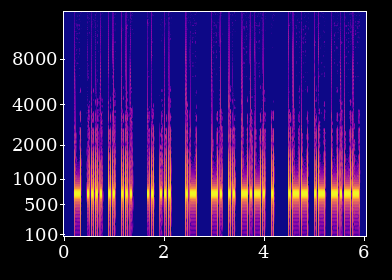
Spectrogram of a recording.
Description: Morse code, heard as a keyed tone, about 28 wpm, 700 Hz. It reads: THIS IS A NICE WAY
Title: Sentences from Top 1100 Words 28wpm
